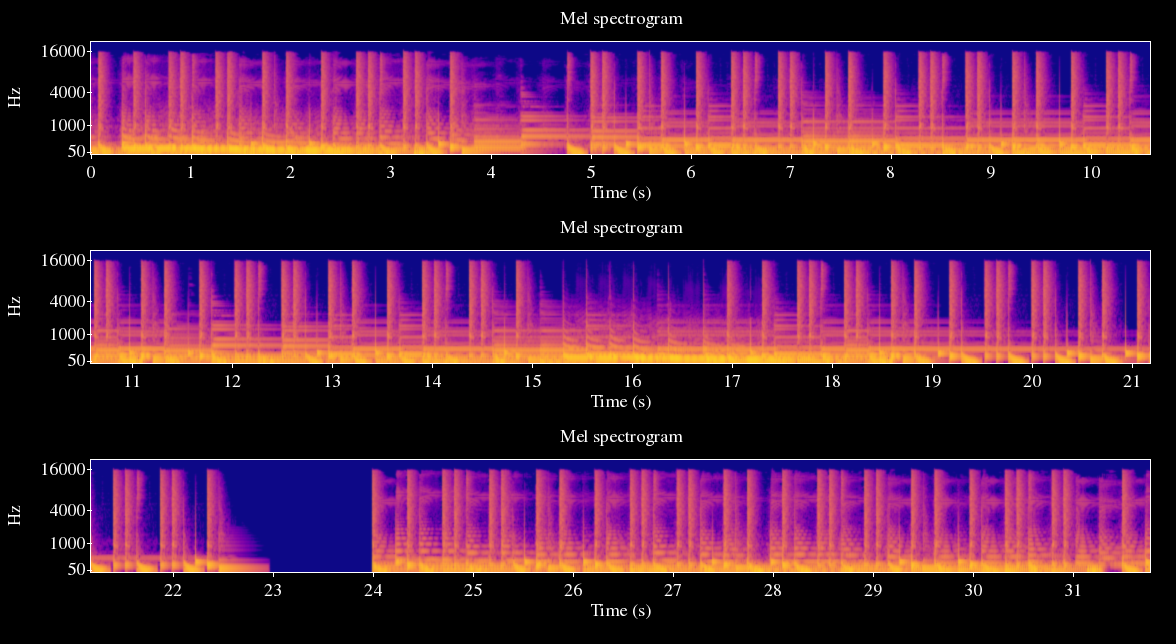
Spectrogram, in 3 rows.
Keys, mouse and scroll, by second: 8.6 i, 9.8 i, 11.5 ctrl+r, 12.7 s, 14.0-14.5 scroll down 2, 14.5 shift+z, 14.8 Tab, 15.1 scroll down 1, 15.3-17.8 middle drag, 17.8-18.1 scroll down 2, 18.1-20.5 middle drag, 20.5 KP_1, 21.3-21.7 shift+middle drag, 21.7-22.2 scroll up 5, 22.2-23.2 shift+middle drag, 23.2 alt+h, 24.7-25.2 scroll up 2, 25.2-26.7 shift+middle drag, 27.3-27.9 scroll up 2, 27.9 click, 28.8 Tab, 29.2 shift+middle click, 30.0 alt+click, 31.0 shift+z, 31.2 shift+middle click, 31.6-31.7 scroll up 2.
